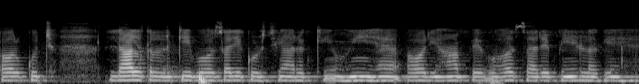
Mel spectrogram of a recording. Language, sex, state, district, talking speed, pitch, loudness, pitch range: Hindi, female, Uttar Pradesh, Lalitpur, 180 wpm, 180 Hz, -20 LUFS, 180-185 Hz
